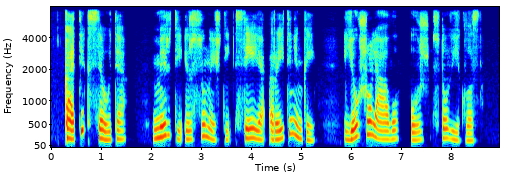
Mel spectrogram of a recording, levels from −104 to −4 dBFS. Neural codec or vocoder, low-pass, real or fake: none; 7.2 kHz; real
